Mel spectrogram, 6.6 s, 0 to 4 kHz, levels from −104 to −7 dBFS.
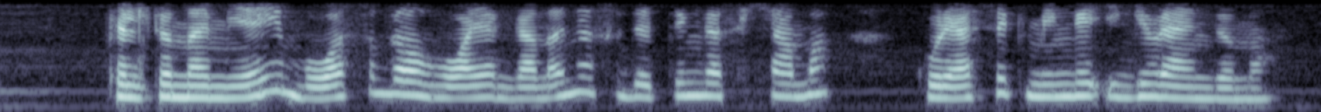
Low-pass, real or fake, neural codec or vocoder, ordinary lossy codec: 3.6 kHz; fake; vocoder, 24 kHz, 100 mel bands, Vocos; AAC, 32 kbps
